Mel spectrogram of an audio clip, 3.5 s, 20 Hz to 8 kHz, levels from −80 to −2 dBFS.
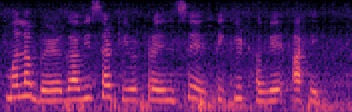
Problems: constant background noise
